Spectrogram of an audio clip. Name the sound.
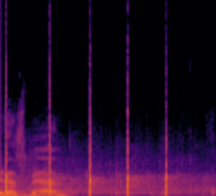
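audience applause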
